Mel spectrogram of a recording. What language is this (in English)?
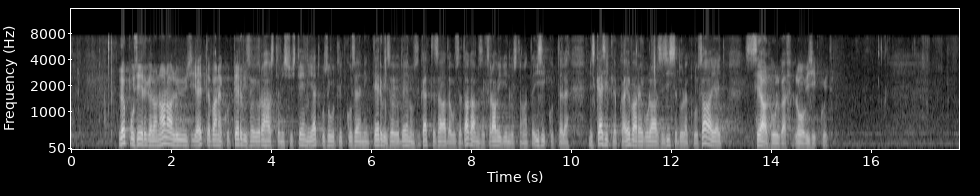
Estonian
